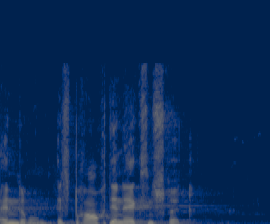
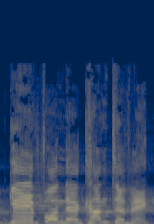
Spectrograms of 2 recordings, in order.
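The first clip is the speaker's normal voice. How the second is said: much higher, loud, slow shout; shouting mother; 11 semitones higher, 9 dB louder, slower than usual. Retold or imitated. Dead mother shouting in her ear at the edge, high and slow. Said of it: "Die rief mir ins Ohr".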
